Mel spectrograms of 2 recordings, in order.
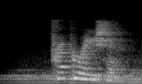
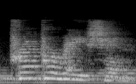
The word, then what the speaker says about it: preparation: এই চিহ্ন থাকলে উচ্চারণটা হয় একার, সেই কারণে প্রেপারেশন। Preparation. Preparation.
